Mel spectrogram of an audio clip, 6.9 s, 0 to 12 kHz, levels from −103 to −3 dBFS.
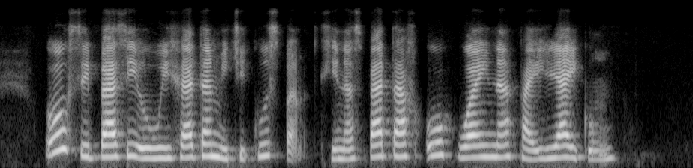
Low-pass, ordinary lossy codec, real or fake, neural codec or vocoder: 7.2 kHz; Opus, 16 kbps; fake; codec, 16 kHz, 2 kbps, X-Codec, WavLM features, trained on Multilingual LibriSpeech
